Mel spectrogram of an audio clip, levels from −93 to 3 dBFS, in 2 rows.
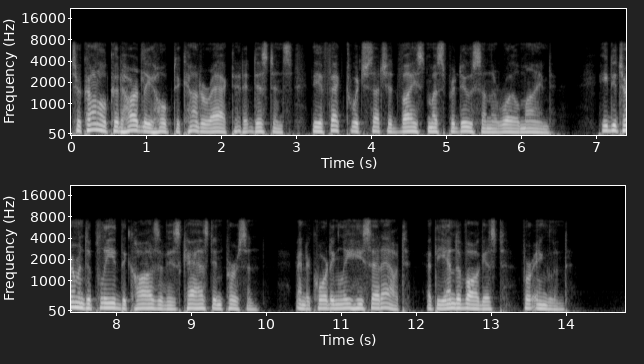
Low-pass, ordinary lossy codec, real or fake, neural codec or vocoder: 7.2 kHz; Opus, 24 kbps; real; none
